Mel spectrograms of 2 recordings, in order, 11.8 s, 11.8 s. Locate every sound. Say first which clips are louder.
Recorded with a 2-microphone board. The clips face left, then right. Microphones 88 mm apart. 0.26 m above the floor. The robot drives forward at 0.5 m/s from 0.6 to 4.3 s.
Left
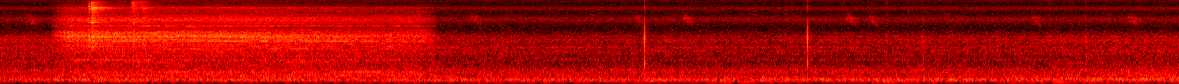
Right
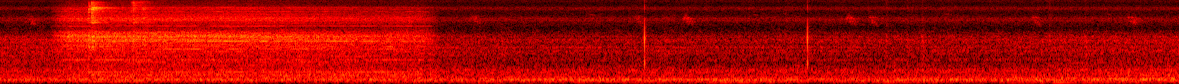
0.9 s keys jangling: right 1 dB; 15° right (ahead or behind), 0.7 m; by 1.5 s 10° right (ahead or behind), 0.9 m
